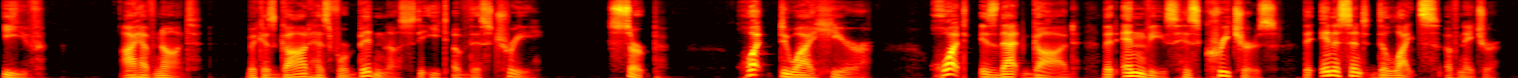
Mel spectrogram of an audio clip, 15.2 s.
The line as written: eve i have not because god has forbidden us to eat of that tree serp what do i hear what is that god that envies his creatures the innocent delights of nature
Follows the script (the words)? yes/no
no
